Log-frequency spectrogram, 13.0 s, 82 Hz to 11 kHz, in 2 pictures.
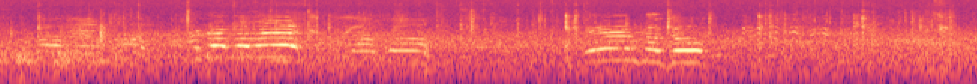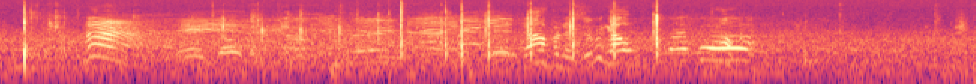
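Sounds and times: baseball popping into mitt: 0:06.6 - 0:07.0.

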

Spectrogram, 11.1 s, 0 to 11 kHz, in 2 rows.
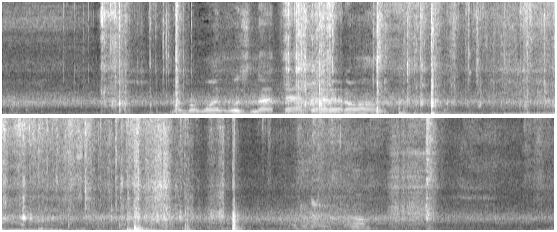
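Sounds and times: cardboard boxes being unpacked: 0:01.0 - 0:01.9, 0:02.8 - 0:09.9.

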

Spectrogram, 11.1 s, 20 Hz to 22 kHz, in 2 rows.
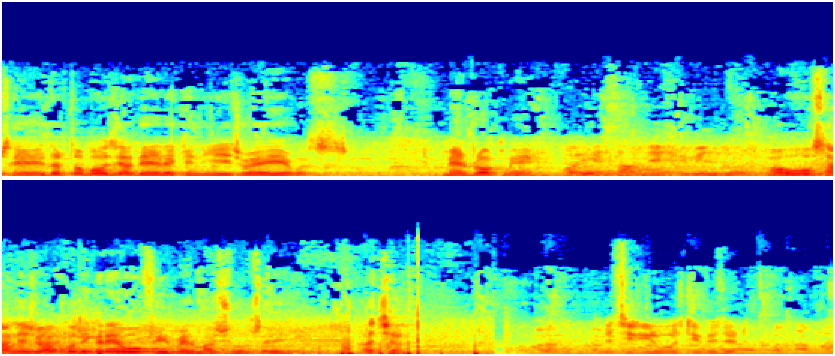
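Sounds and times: man's voice: 0:03.0 - 0:08.4.

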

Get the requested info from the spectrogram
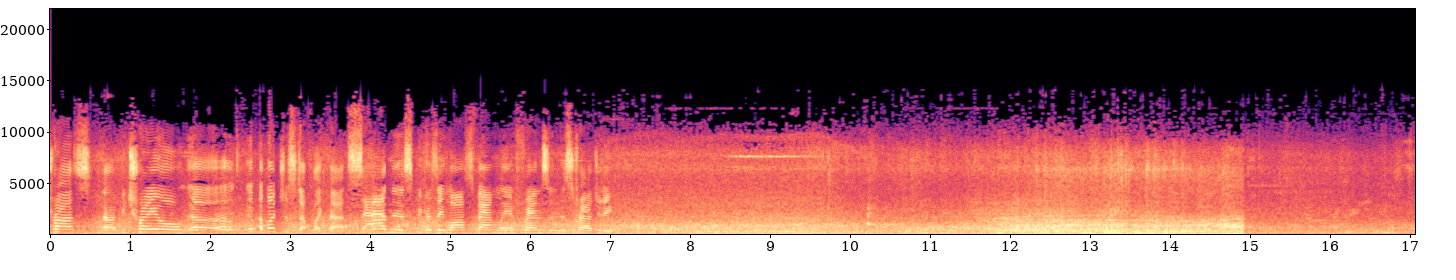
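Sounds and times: city traffic with engine hum: 0:00.0 - 0:17.0.

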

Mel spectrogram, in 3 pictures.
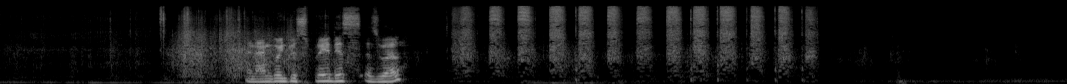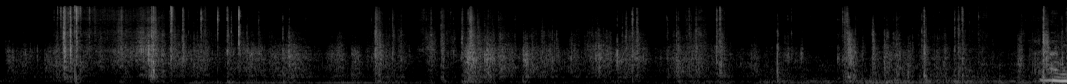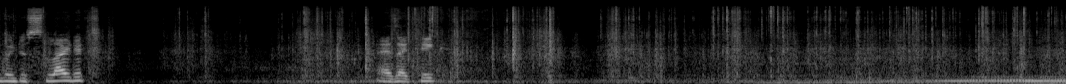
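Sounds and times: plastic film crinkling and rustling: 0:00.0 - 0:06.6, 0:08.1 - 0:32.0
spray bottle squirting: 0:04.4 - 0:08.2.

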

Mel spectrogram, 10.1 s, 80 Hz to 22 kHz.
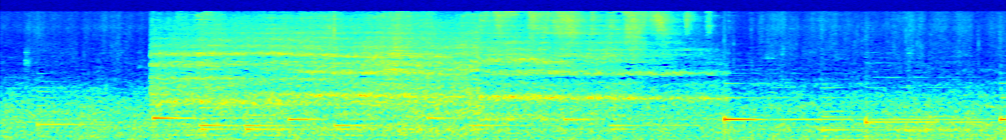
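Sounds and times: electric train rumbling past: 0:00.0 - 0:10.0
music with slow sustained notes: 0:00.0 - 0:10.0.

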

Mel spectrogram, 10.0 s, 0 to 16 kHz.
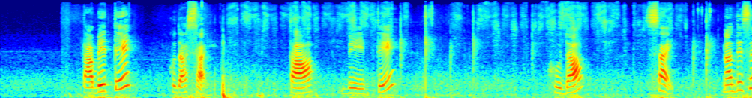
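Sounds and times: chalk writing on chalkboard: 0:03.0 - 0:09.5.

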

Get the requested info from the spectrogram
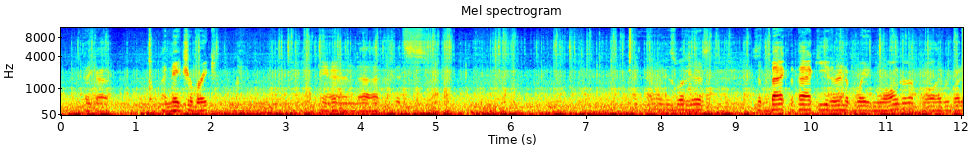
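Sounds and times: light rattles and knocks: 0:00.0 - 0:12.0
tyres and drivetrain rumble: 0:00.0 - 0:12.0.

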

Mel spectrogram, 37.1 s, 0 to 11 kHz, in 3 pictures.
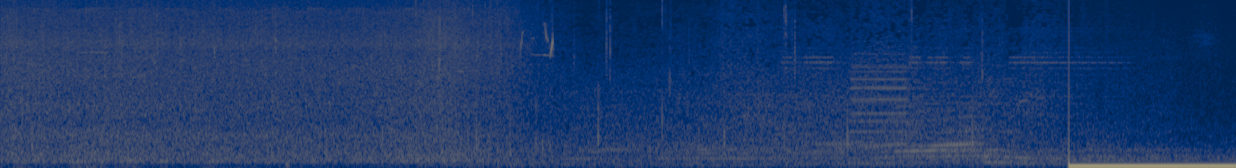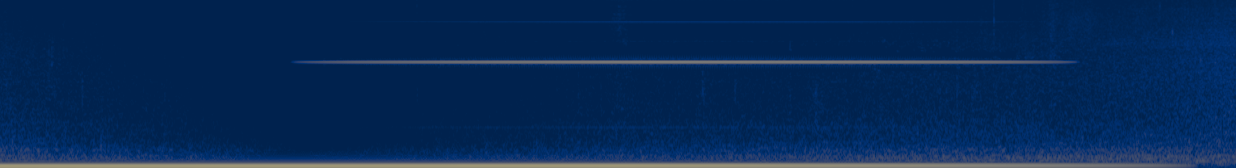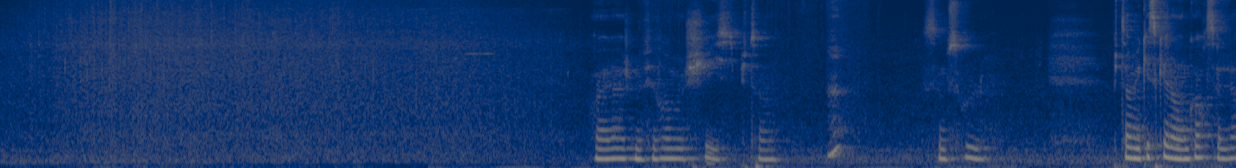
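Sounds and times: deep steady hum: 0:10.7 - 0:24.3.

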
